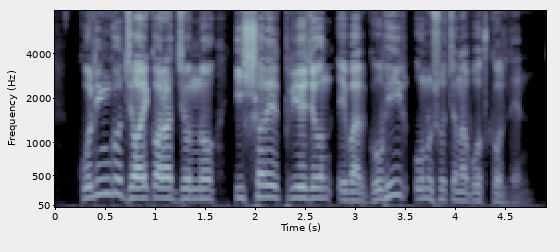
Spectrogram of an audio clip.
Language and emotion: Bengali, neutral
